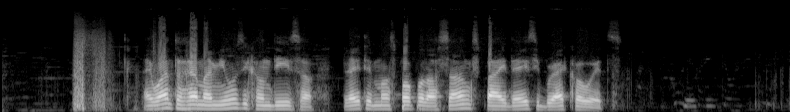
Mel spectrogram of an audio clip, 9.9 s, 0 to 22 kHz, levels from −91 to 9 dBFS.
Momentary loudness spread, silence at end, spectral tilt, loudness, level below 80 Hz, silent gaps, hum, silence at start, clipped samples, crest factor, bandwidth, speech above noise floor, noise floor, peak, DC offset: 11 LU; 2.35 s; -9 dB/octave; -15 LUFS; -60 dBFS; none; none; 0.9 s; under 0.1%; 16 dB; 6.8 kHz; 57 dB; -71 dBFS; 0 dBFS; under 0.1%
